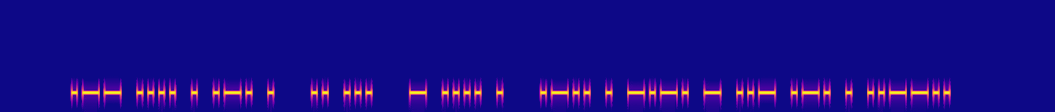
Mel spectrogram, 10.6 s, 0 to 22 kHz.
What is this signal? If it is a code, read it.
Morse code, heard as a keyed tone, about 22 wpm, 700 Hz. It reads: WHERE IS THE LECTURE?
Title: Sentences from Top 1600 Words 22wpm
